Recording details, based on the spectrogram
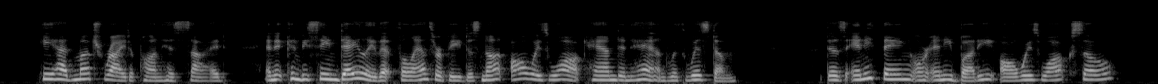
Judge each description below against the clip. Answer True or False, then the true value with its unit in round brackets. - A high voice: True (205 Hz)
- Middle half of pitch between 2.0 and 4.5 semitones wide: True (3.8 semitones)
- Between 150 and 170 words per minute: True (160 wpm)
